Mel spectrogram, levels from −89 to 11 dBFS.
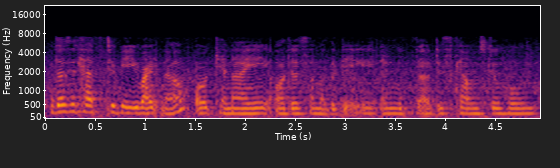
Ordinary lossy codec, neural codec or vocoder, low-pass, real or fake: none; codec, 16 kHz, 4 kbps, FunCodec, trained on Chinese and English, 50 frames a second; 7.2 kHz; fake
